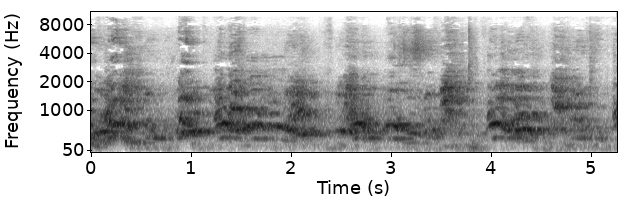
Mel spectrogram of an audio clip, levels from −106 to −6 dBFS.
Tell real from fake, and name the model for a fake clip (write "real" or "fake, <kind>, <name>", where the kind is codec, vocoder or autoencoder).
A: real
